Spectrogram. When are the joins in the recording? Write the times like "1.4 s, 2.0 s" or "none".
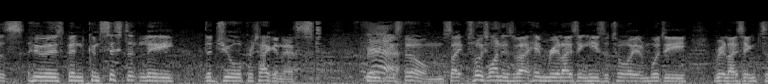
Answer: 2.0 s, 4.9 s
